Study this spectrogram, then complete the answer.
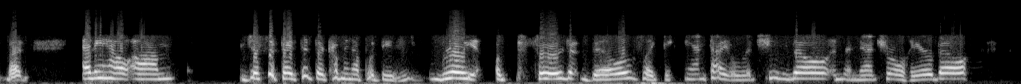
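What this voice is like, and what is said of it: Hoarse, fading voice. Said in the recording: “Got a bit of a, I'm losing my voice a little bit.”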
